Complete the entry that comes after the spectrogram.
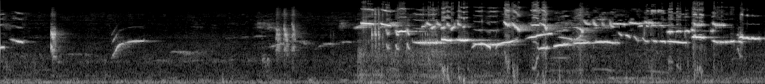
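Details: Brown-chested jungle flycatcher in the wild, a lure and tutor recording: a few scattered high whistles and upslurs at first, then from mid-clip a loud, dense run of varied whistled and trilled notes.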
